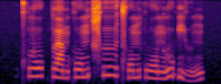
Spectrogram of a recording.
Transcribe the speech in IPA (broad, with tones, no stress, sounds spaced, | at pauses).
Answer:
kʰ l oː˦˥ k̚ p l a˧ m k o˦˥ m t͡ɕʰ ɯː˥˩ tʰ o˦˥ m k w o˧ n l u˥˩ ʔ j ɯ˩˦ ŋ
